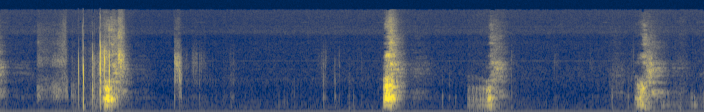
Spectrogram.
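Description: A dog indoors gives a few separate barks and short growls, loud and close, spaced out over several seconds with quiet gaps between them.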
